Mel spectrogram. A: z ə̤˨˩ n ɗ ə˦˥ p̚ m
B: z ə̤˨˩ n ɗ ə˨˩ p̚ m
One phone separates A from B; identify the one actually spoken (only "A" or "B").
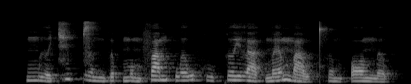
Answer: B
